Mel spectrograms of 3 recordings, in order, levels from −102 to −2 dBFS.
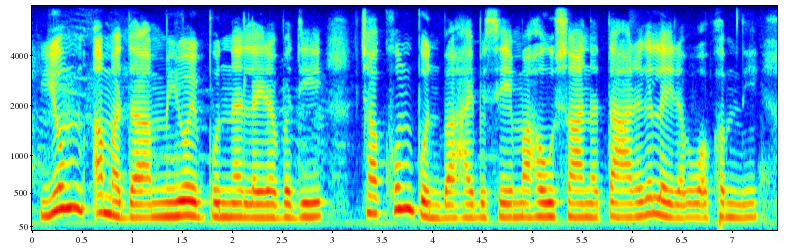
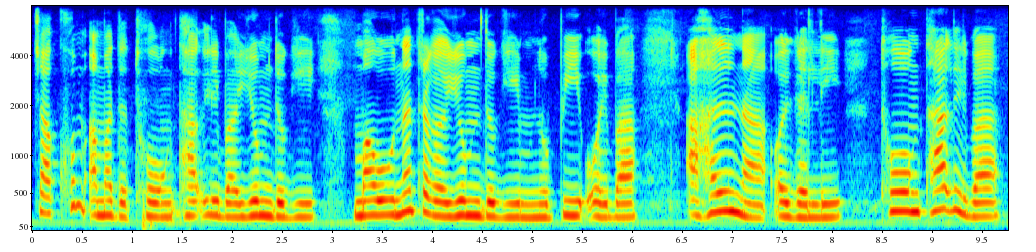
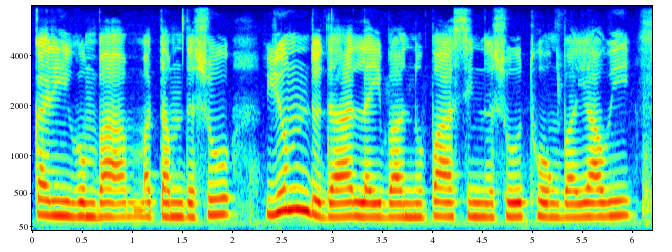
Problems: background sounds at intervals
